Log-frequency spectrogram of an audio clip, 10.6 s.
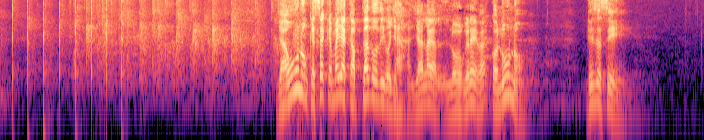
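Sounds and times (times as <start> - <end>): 
applause: 0.0 - 4.8
speech: 4.2 - 8.0, 8.8 - 9.5.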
